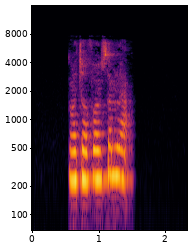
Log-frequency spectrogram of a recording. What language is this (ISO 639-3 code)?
yue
